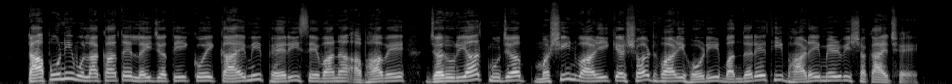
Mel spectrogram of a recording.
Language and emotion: Gujarati, neutral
